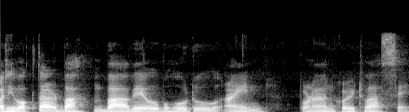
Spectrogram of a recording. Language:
Assamese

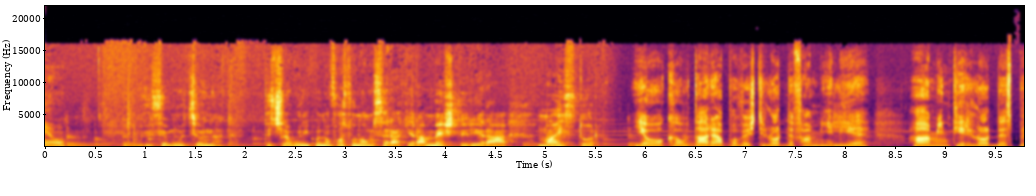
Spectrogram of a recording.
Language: Romanian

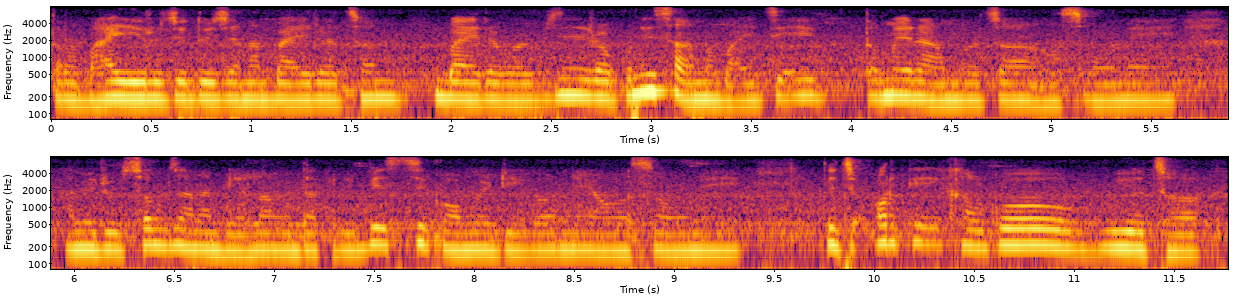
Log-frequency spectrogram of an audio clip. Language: Nepali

